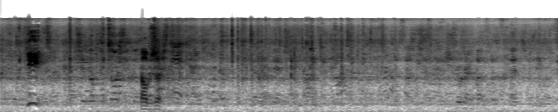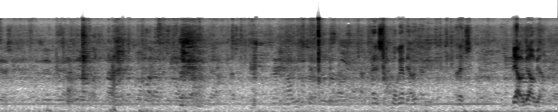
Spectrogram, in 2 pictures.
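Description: Indistinct voices and short shouts of people around a boxing ring, echoing in a large hall over a steady low hum; the loudest shout comes about half a second in.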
